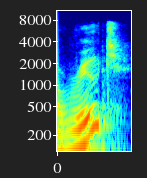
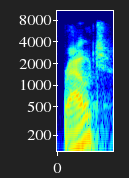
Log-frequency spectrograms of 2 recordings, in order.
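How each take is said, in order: First: "route" said like "root". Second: "Route" said to rhyme with "out"; route as rout. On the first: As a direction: say "route" to rhyme with "boot". Same word said two ways. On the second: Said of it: "what are we saying this year?". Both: Shown as a demonstration.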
